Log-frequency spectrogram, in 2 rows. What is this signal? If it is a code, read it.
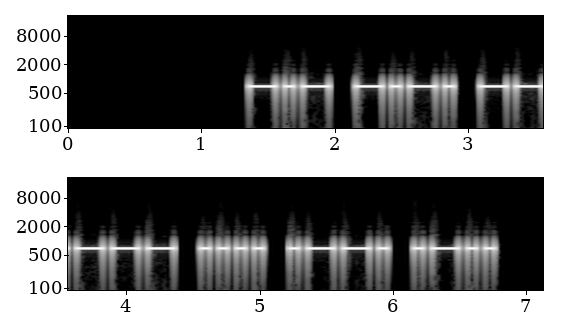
Morse code, heard as a keyed tone, about 19 wpm, 700 Hz. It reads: KC0HPL
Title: Speed Racing - USA 2x3 Call Signs 15wpm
